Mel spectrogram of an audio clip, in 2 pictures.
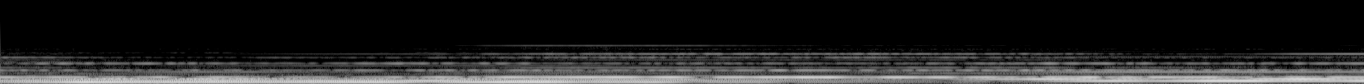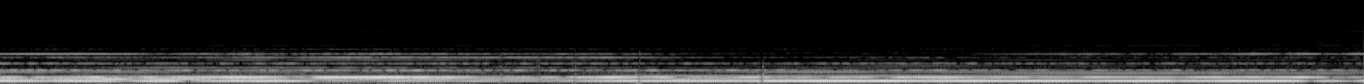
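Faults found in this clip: Repeated stalls (stutter), 18.62–20.05 s: four holds totalling 110 ms, longest 40 ms; jitter buffer underruns, last sound continued. Spectrogram shows smeared, frozen bands; waveform shows repeated cycles.

Short stall from a late packet, 21.22 s: one 50 ms hold while the packet was late. The spectrogram shows a flat horizontal smear.

Jitter buffer slow-down, 22.45–23.61 s: 73 ms added by repeating pitch periods, running at 95% speed with the same pitch. Spectrogram shows stretched harmonics; waveform shows repeated cycles.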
